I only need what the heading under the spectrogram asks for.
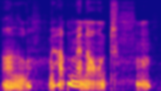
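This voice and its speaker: A woman's voice: on the low side, animated, normal speed, vocal fry, breathy edge, dry recording. A woman hosting a podcast, talking casually and thinking aloud as she answers listener questions. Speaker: podcast host.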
